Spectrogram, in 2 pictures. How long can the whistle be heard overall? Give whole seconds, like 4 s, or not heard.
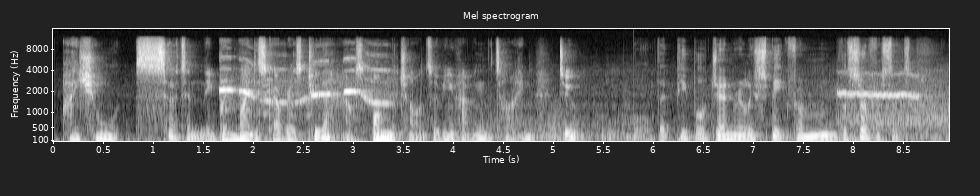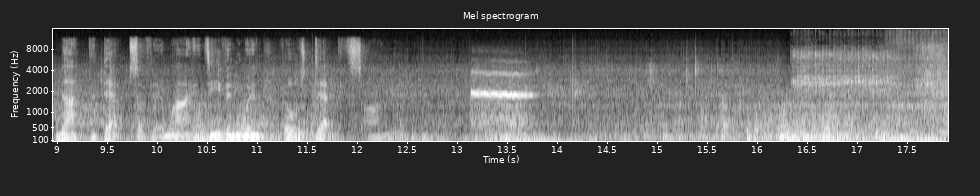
4 s.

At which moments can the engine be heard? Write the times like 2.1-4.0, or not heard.
16.3-17.8.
